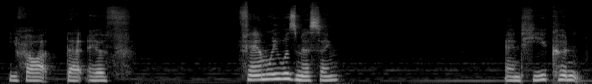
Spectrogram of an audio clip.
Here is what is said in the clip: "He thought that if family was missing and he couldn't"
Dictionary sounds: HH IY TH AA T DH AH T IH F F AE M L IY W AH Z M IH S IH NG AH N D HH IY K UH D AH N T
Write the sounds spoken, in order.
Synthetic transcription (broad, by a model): HH IY TH AA T DH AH T IH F F AE M L IY W AH Z M IH S IH NG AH N IY K UH D N T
